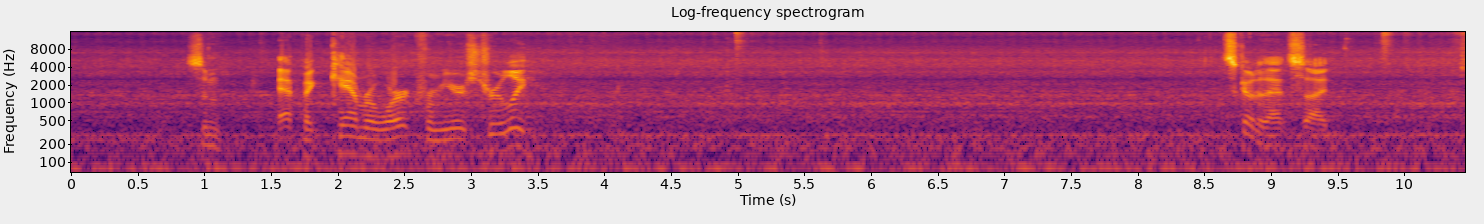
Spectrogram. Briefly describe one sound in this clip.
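A locomotive horn blasts in long, loud blows.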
